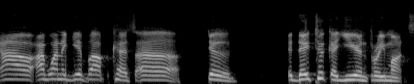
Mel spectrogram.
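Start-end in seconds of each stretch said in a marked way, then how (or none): none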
